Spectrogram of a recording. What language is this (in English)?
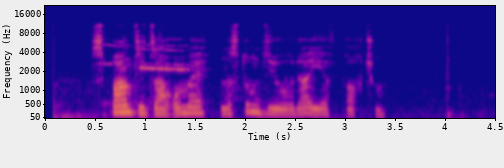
Armenian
